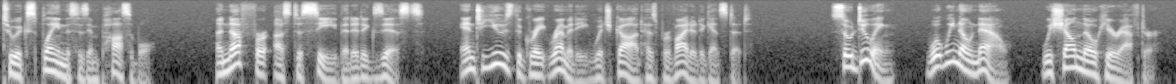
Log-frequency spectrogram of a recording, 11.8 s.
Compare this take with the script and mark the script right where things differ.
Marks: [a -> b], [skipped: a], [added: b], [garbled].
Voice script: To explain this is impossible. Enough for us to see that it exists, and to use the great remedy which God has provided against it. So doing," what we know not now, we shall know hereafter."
To explain this is impossible. Enough for us to see that it exists, and to use the great remedy which God has provided against it. So doing," what we know [skipped: not] now, we shall know hereafter."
